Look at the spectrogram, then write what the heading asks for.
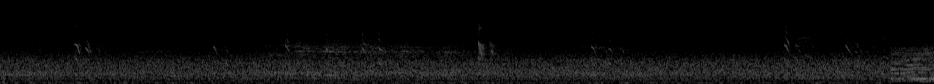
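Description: Birds calling outdoors: short, sharp calls scattered irregularly, about ten in all, over a steady background hiss.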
